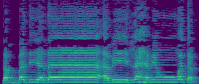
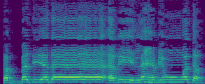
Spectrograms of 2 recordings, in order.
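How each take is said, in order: No difference in how they are said.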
